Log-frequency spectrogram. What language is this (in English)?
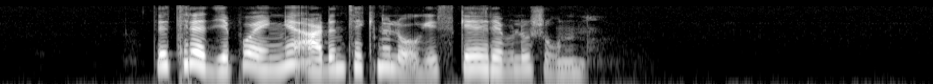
Norwegian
